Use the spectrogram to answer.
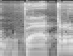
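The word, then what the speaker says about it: better: तो बेटर को हम बोलेंगे बैटर।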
